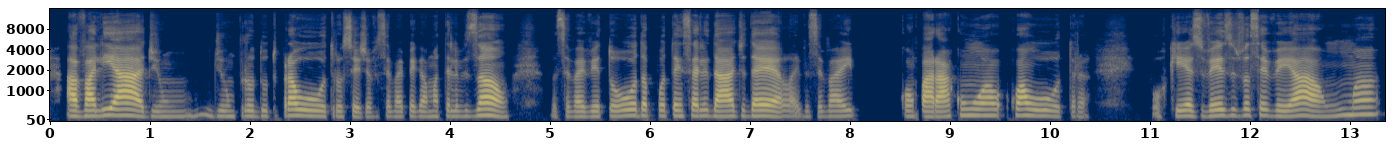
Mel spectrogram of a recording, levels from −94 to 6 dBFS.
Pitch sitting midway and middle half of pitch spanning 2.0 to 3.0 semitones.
Yes: medium, 180 Hz; narrow, 2.4 semitones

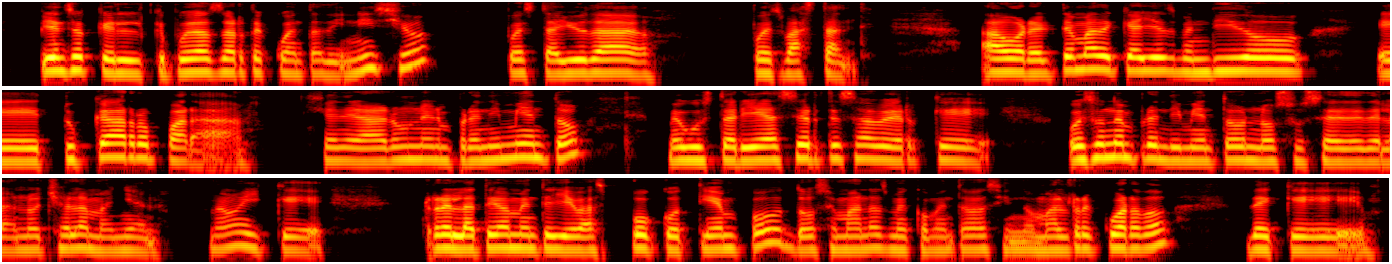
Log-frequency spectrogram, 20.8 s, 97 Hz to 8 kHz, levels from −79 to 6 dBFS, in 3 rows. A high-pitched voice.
Yes: high, 200 Hz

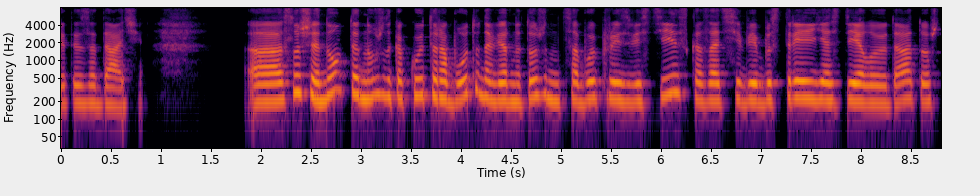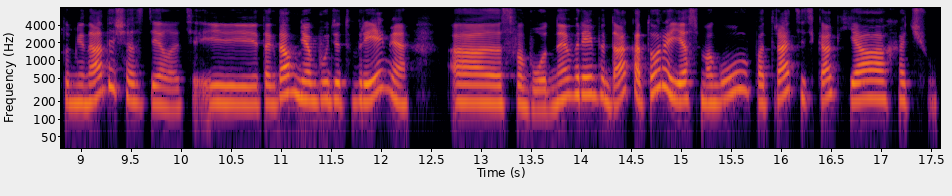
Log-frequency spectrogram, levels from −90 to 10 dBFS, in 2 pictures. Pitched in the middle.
No: high, 210 Hz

